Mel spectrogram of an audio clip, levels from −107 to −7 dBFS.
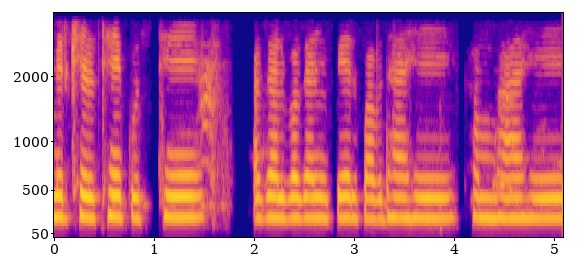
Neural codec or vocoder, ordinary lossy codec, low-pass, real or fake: none; none; 3.6 kHz; real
